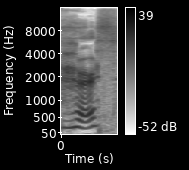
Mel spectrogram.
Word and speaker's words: hearth: It's hearth. Hearth? Like heart, but with an H on the end of it.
